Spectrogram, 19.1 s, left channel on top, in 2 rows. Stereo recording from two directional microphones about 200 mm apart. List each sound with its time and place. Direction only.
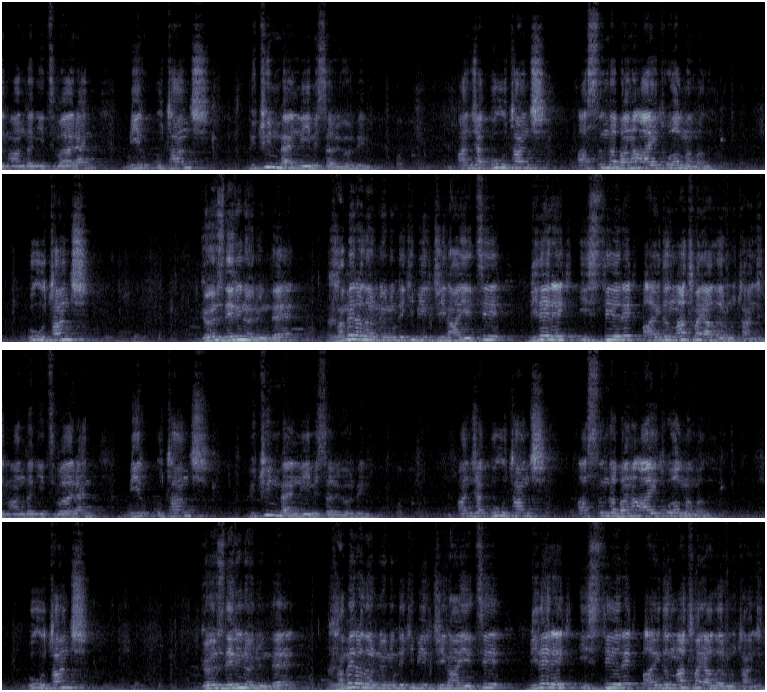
0.0 s a man's voice: 20° left (ahead or behind)
5.7 s a man's voice: 20° left (ahead or behind)
9.9 s a man's voice: 20° left (ahead or behind)
12.0 s a man's voice: 20° left (ahead or behind)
